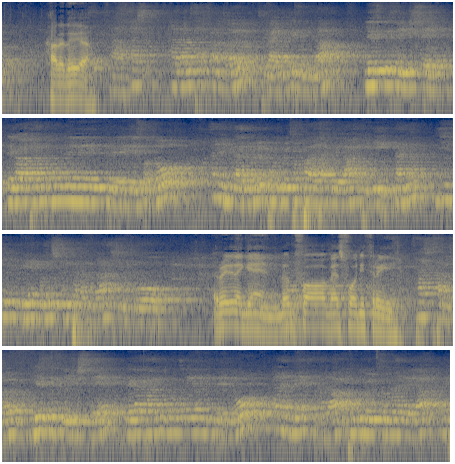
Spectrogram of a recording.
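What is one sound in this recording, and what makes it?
A man sings with feeling through a microphone.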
